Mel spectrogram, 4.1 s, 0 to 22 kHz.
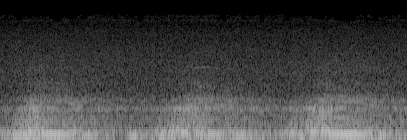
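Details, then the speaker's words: Low-mileage 2010 Jeep Patriot, 5-speed manual, collapsed clutch release bearing rattles with clutch up; here clutch held down, engine blipped three times, smooth and clean with no rattle, sounds fine. Needs a clutch kit. "sounds fine. Like clutch up. Yeah. So basically it needs a clutch kit, which is a common issue on these."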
